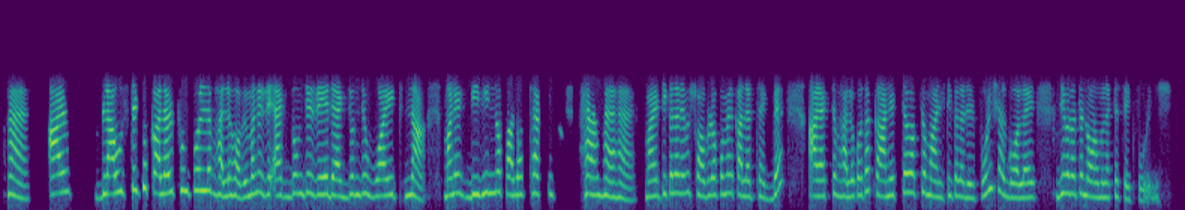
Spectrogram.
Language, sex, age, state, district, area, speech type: Bengali, female, 18-30, West Bengal, Dakshin Dinajpur, urban, conversation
